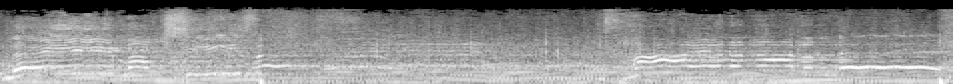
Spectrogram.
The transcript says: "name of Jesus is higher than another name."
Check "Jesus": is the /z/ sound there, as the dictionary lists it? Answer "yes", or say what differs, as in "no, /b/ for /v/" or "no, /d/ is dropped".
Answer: yes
